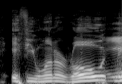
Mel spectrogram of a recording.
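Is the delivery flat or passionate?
passionate. It is said with strong passion and feeling. The speaker calls it right. "It was"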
